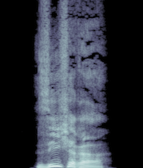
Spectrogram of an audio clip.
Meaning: inflection of siech: 1. strong/mixed nominative masculine singular comparative degree 2. strong genitive/dative feminine singular comparative degree 3. strong genitive plural comparative degree
- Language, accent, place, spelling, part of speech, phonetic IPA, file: German, Germany, Berlin, siecherer, adjective, [ˈziːçəʁɐ], De-siecherer.ogg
